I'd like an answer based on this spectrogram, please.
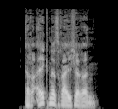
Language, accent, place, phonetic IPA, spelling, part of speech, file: German, Germany, Berlin, [ɛɐ̯ˈʔaɪ̯ɡnɪsˌʁaɪ̯çəʁən], ereignisreicheren, adjective, De-ereignisreicheren.ogg
- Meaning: inflection of ereignisreich: 1. strong genitive masculine/neuter singular comparative degree 2. weak/mixed genitive/dative all-gender singular comparative degree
